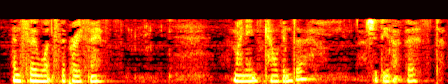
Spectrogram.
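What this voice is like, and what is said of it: British accent. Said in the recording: “obviously from the accent you can tell I'm from the UK, or maybe not”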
